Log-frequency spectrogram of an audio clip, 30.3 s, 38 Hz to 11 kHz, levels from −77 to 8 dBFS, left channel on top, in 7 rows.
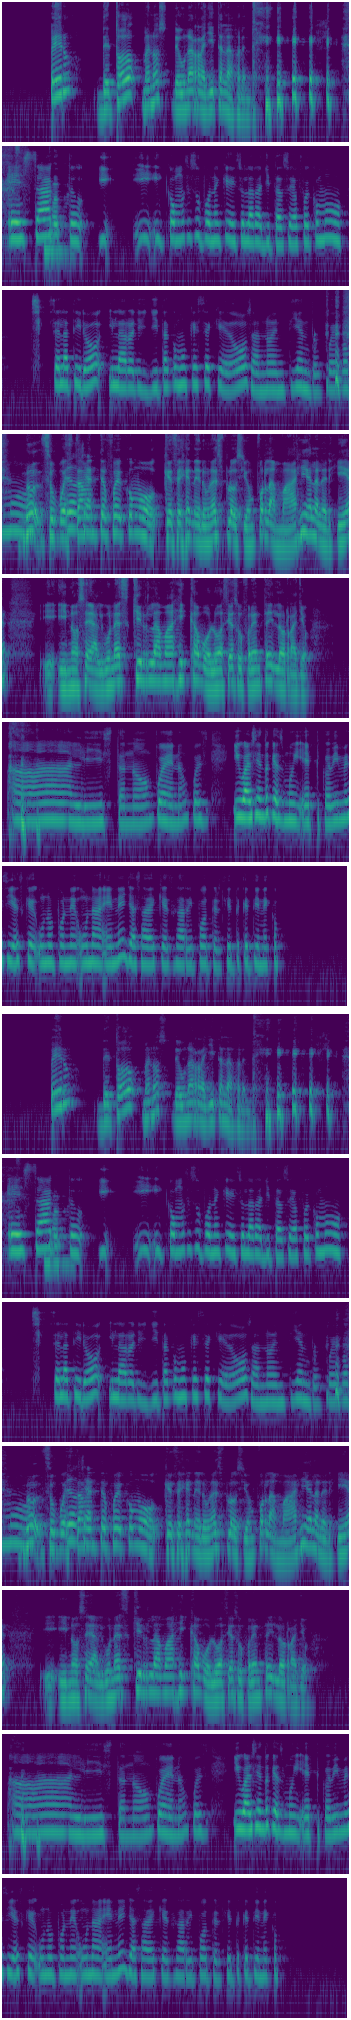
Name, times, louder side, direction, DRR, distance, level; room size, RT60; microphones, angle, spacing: voice 1, 1.2-4.5 4.9-5.2 12.8-21.3 21.8-22.0, left 4 dB, 55° left, 0.6 m, -31 dB
voice 2, 4.4-5.7 6.0-8.6 9.1-13.4 13.8-14.2 21.8-29.5, left 2 dB, 15° left, 0.4 m, -33 dB
20.0 x 6.7 x 3.0 m
head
